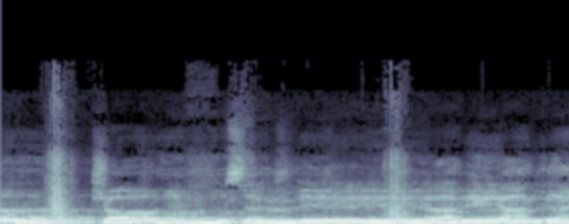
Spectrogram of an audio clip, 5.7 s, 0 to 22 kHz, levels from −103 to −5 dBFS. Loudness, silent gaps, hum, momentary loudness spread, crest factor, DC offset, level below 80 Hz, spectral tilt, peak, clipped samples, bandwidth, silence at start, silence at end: -12 LUFS; none; none; 3 LU; 10 dB; under 0.1%; -48 dBFS; -7.5 dB/octave; 0 dBFS; under 0.1%; 9.6 kHz; 0 s; 0 s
